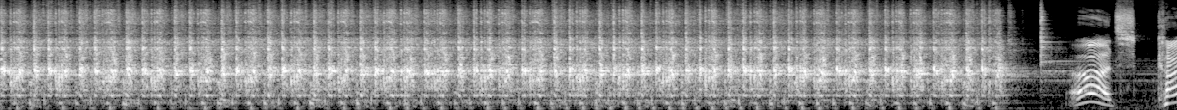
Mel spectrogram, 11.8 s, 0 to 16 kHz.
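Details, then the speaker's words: Ransomes Bobcat diesel mower, Mitsubishi K3D engine, first start attempt after 9 years, cranked with starting fluid; owner suspects over-fueling causing profuse black smoke: long fast even cranking, about two beats a second, no firing; crank no-start. "we are gonna shut the fuel pump off hit the fuel shutoff and just crank this thing over my theory is that which is why I'm getting this crazy profuse amount of black smoke"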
